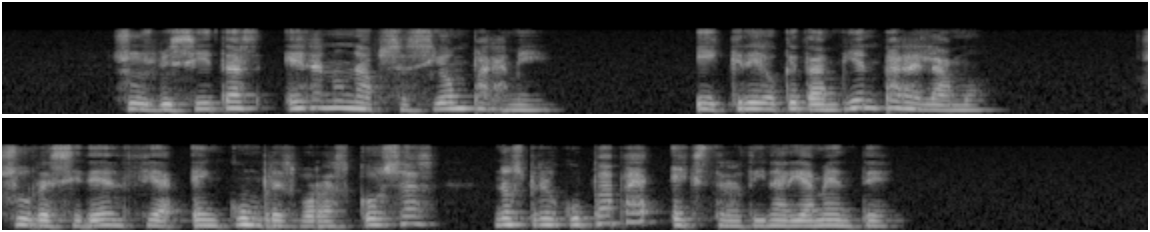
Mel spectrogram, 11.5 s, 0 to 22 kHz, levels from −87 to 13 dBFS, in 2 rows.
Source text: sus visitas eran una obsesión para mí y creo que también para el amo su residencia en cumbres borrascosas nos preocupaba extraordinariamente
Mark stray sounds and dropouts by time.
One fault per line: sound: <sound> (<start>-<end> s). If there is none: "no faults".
no faults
